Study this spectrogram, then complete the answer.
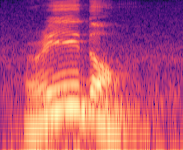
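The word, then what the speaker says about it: rhythm: থাকে তাহলে আর উচ্চারণ হবে ঠিকই কিন্তু এইচটা সাইলেন্ট থাকবে ইনস্ট্যান্ট রিদম রিদম এখানে আর এর পরে দেখো এই আছে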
